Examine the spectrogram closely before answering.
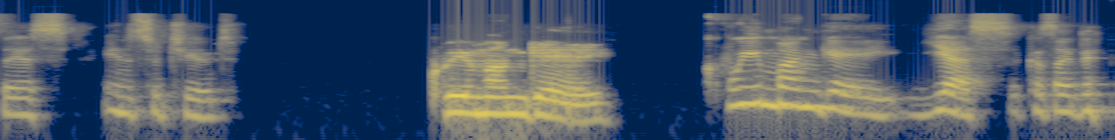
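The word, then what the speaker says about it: Cuyamungue: you have to tell me how do I pronounce this institute? Cuimangué.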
